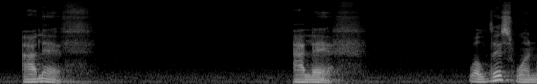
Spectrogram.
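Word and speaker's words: الف: letters let's get started the first one is pronounced Alf Alf well this one right here the first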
